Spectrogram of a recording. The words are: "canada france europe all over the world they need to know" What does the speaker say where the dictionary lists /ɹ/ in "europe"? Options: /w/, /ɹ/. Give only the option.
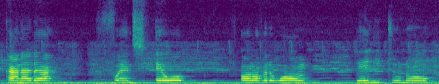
/w/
